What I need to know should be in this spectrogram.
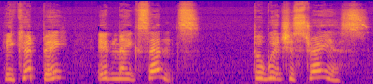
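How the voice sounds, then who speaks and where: A huge horned male alien, gentle under his bulk, talks in halting, sorrowful phrases, as a woman reads him. The voice is pitched up and pushed louder than plain narration. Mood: troubled.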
